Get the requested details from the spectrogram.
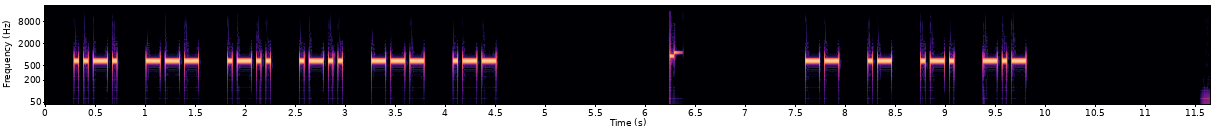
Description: Morse code, heard as a keyed tone, about 25 wpm, spaced as for 18 wpm, 700 Hz. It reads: FOLLOW MARK
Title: 2x Character Spacing - Top 300 Words - 25wpm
